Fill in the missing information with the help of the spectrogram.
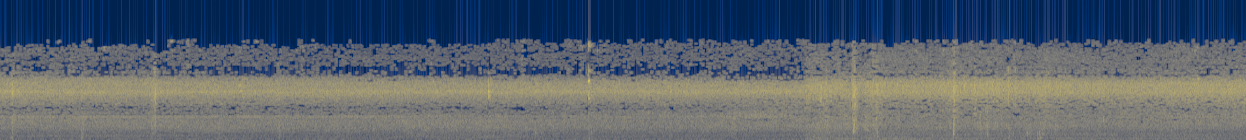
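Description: Steady rush of a forest stream, growing louder about eight seconds in, under a constant high hiss, with a few scattered footsteps on dirt and stones.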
